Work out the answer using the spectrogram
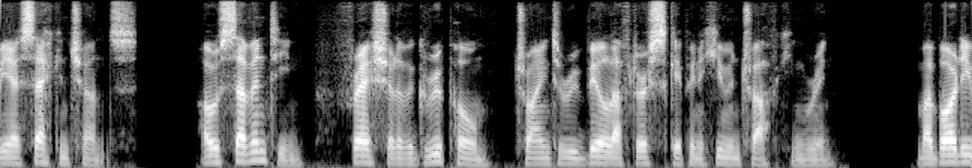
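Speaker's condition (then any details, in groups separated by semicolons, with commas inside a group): No condition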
